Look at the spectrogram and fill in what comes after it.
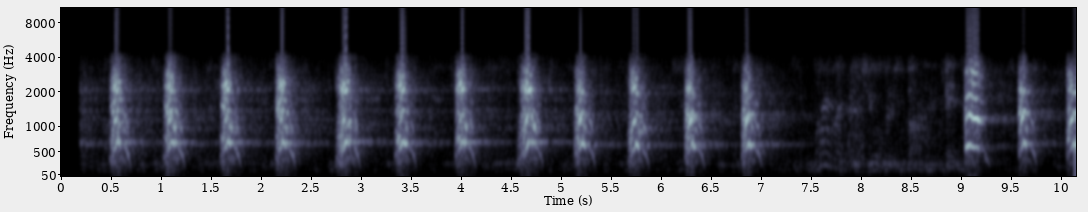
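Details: Pet dog barking at a rabbit: sharp barks repeated about twice a second for seven seconds, a pause with a low murmur, then three more barks.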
